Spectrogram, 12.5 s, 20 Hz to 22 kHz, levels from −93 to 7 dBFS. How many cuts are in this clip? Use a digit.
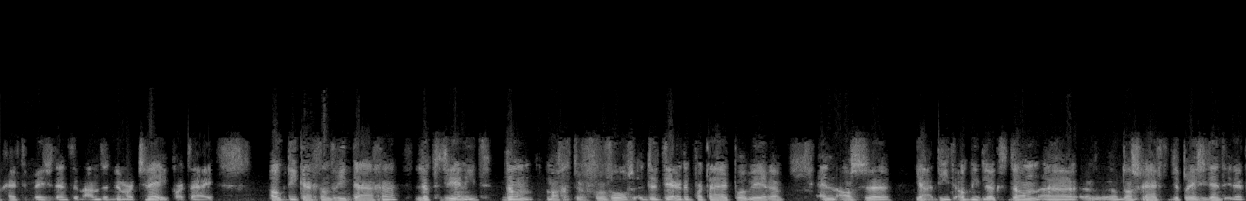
1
